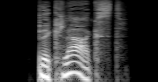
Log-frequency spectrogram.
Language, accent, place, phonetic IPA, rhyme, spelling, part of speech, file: German, Germany, Berlin, [bəˈklaːkst], -aːkst, beklagst, verb, De-beklagst.ogg
- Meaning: second-person singular present of beklagen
